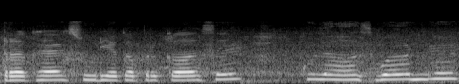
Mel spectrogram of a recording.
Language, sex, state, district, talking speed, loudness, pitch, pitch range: Hindi, female, Haryana, Jhajjar, 115 wpm, -15 LUFS, 210 Hz, 195-230 Hz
